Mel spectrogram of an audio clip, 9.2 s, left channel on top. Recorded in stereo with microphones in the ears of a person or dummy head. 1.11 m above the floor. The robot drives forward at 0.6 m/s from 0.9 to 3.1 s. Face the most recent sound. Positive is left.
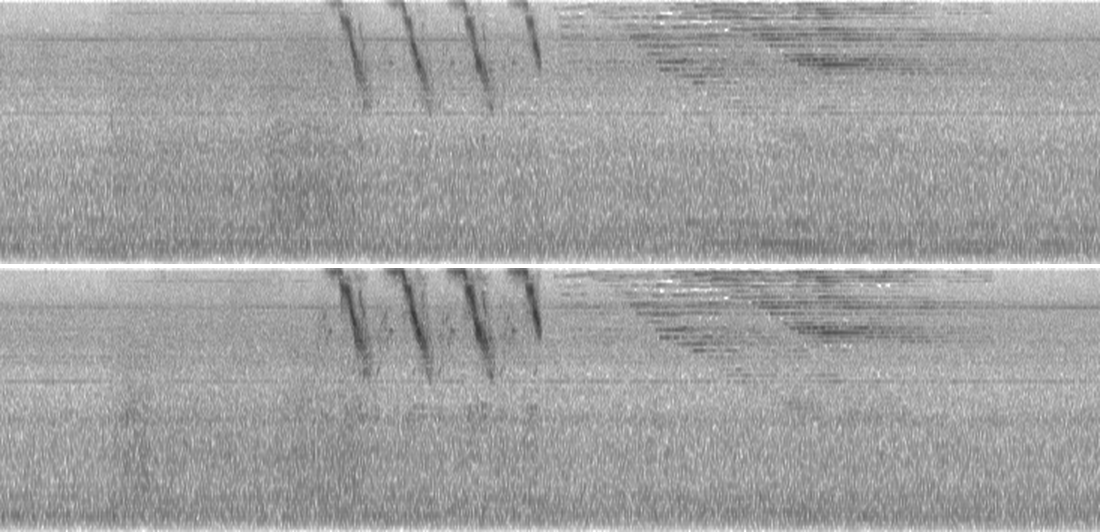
turn(degrees=-10)  # may be behind; listen again after turning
